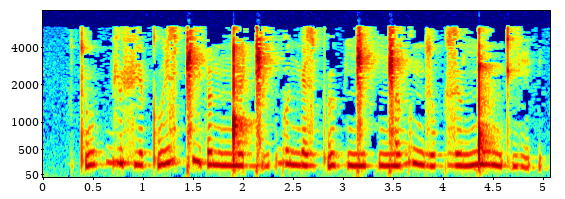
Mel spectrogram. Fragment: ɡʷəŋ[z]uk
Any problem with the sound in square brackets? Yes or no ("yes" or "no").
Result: no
